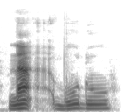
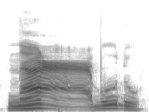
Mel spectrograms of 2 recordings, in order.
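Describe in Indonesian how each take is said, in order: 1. Bunyi di tengah adalah hentian glotal yang tajam. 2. Bunyi di tengah mengalir tanpa hentian penuh. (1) "huruf ainnya ketukar dengan hamzah" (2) "Sifatnya mengalir, tawasud"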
